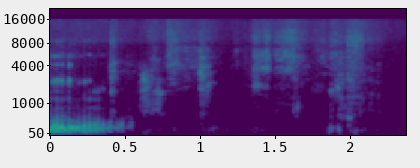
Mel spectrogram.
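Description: A man's drawn-out 'euh' hesitation held on one pitch, fading out about half a second in, followed by faint scattered clicks and small handling noises near the microphone.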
